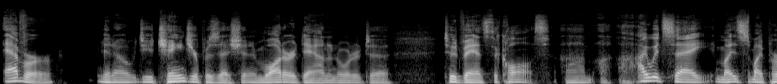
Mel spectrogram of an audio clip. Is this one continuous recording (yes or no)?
yes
